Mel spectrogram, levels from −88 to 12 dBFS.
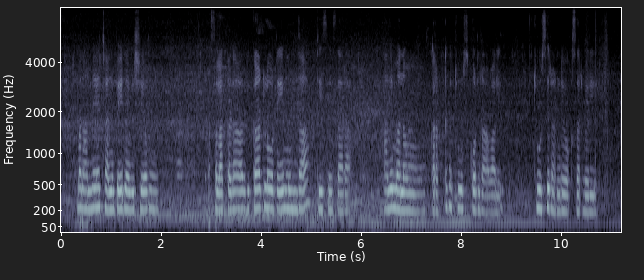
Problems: low volume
